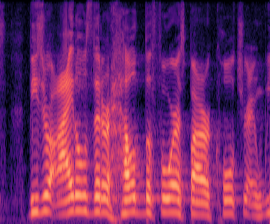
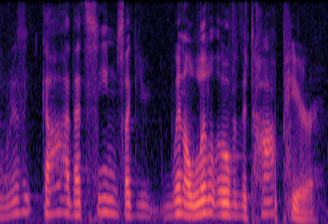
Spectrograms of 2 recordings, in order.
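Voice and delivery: much softer, a hushed grumble aimed at God; quiet mock protest to God; mock complaint; 9 dB quieter than usual. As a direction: murmur it like a private objection. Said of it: "you're like".

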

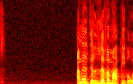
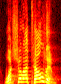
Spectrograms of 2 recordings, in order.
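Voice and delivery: high, loud pleading "what shall I tell them"; anxious question; 9 semitones higher, 9 dB louder than usual. Retold or imitated. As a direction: plead it up high like worried Moses. Moses pleading with God.

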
